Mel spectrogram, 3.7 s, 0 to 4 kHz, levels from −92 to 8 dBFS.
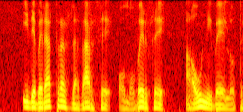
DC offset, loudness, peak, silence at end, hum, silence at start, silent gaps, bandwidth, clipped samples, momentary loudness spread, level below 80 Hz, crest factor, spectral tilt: under 0.1%; -17 LUFS; 0 dBFS; 0 s; none; 0.35 s; none; 4 kHz; under 0.1%; 9 LU; -30 dBFS; 16 dB; -11.5 dB/octave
